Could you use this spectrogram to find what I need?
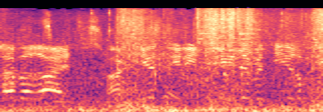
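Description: An explosion booms in the distance.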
